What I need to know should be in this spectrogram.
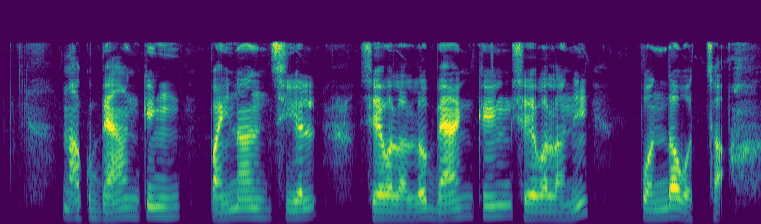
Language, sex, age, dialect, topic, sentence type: Telugu, male, 31-35, Central/Coastal, banking, question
